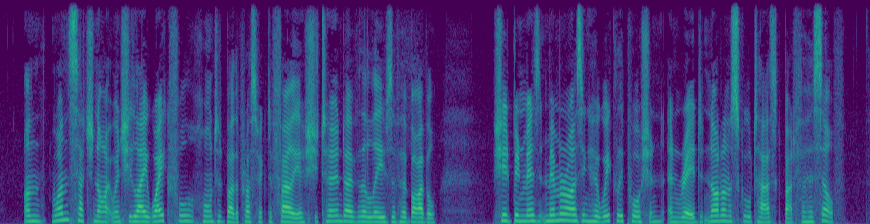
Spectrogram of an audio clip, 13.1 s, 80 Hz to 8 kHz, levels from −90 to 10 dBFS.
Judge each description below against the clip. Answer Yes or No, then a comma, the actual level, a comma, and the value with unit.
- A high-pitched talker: No, medium, 180 Hz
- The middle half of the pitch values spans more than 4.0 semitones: No, narrow, 2.5 semitones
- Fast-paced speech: No, average, 180 wpm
